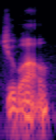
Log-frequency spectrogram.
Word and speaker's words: Jiao: Looks like Jiao is through. J. J. His name is pronounced juo is through for the black there.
